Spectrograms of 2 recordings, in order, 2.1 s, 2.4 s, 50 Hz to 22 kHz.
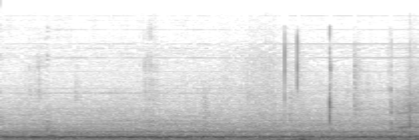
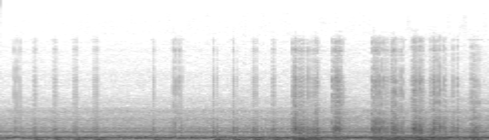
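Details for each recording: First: Amiga 4000 booting: steady hum with mid-pitched whir from drive and fan spinning up, no scraping or clicking; sounds healthy, normal boot. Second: Amiga 4000 after recapping, audio output: harsh buzzy crackling distortion with reduced volume from the left channel instead of clean sound; fault not yet traced, not thought to be the capacitors.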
